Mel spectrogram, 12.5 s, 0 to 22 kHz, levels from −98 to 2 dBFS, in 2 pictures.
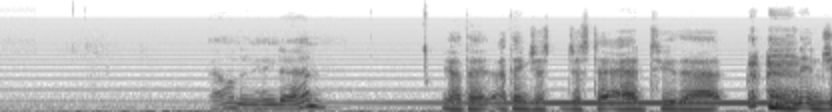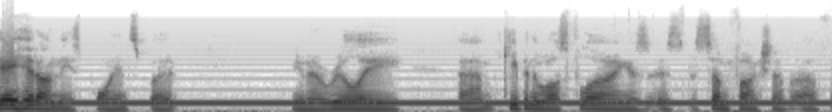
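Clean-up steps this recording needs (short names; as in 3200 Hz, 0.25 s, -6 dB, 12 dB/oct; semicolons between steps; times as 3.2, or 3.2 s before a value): clip repair -9 dBFS; de-hum 409.9 Hz, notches 27; notch 350 Hz, Q 30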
